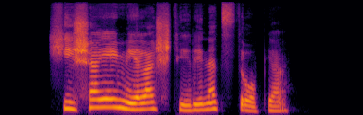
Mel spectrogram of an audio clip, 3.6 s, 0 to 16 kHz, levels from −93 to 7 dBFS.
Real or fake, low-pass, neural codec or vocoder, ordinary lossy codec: fake; 14.4 kHz; codec, 44.1 kHz, 2.6 kbps, SNAC; none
